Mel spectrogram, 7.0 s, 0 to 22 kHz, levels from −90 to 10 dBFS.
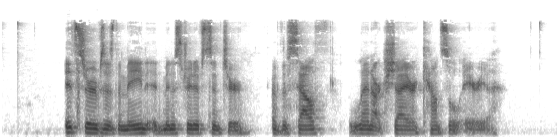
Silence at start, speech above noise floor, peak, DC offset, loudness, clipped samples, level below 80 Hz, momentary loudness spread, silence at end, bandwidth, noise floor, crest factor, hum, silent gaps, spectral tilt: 0.8 s; 45 dB; -2 dBFS; under 0.1%; -19 LUFS; under 0.1%; -62 dBFS; 13 LU; 0.7 s; 12.5 kHz; -65 dBFS; 20 dB; none; none; -3 dB/octave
